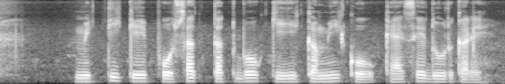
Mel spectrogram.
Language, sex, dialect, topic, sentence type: Hindi, male, Marwari Dhudhari, agriculture, question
